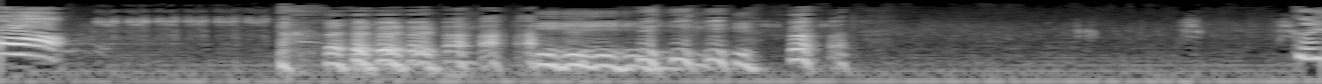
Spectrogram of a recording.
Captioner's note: laughs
